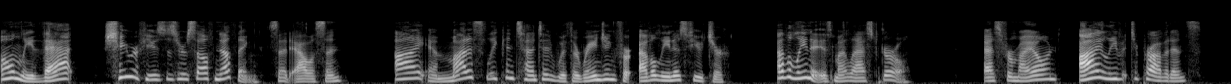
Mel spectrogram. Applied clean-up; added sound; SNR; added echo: none; none; none; none.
